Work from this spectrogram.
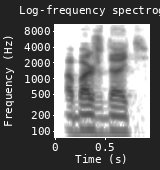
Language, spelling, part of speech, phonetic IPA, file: Russian, обождать, verb, [ɐbɐʐˈdatʲ], Ru-обождать.ogg
- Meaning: to wait (for a while), to wait (for)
